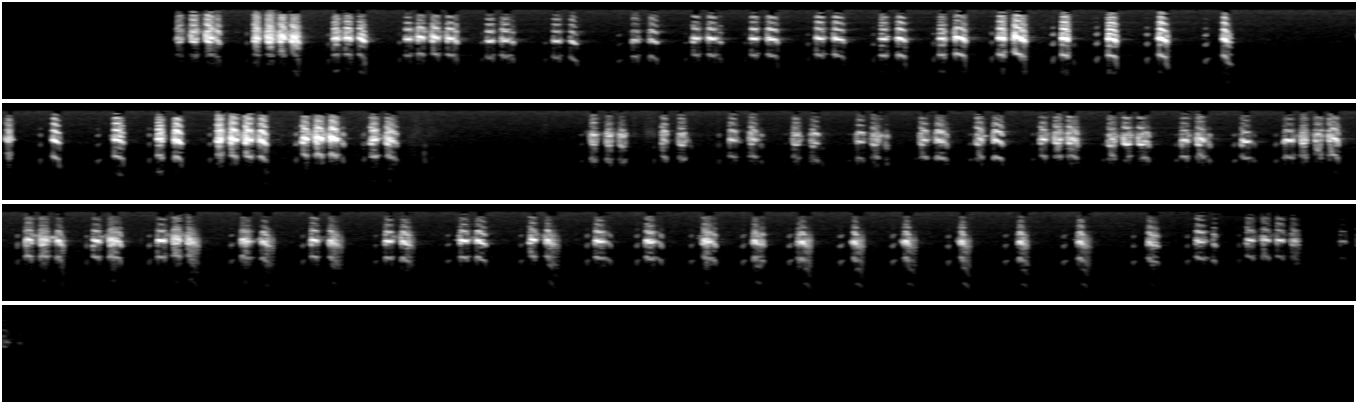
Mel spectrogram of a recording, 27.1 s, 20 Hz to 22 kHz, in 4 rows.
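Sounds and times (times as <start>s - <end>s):
Eurasian Kestrel nestlings calling: 0.9s - 6.2s, 6.8s - 8.8s, 9.7s - 20.0s.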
